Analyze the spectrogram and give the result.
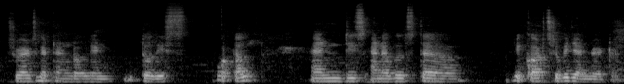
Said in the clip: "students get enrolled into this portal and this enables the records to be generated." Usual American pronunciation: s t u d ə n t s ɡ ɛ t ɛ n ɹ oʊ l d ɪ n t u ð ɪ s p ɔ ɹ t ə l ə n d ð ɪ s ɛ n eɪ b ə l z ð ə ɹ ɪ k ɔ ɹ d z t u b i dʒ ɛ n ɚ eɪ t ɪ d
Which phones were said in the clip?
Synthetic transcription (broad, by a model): s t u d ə n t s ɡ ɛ t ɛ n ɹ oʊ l ɪ n t u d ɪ s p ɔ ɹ t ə l ə n d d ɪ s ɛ n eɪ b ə l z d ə ɹ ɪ k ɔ ɹ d s t u b i dʒ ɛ n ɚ eɪ t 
